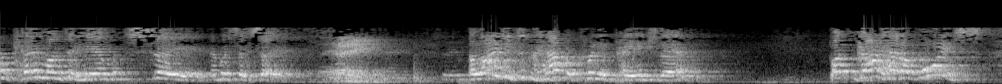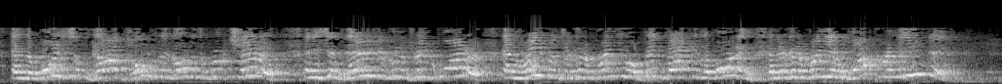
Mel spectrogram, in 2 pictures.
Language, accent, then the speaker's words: English; Illinois, United States; moved away as an adult; also born or lived in Oklahoma / Cleveland, Tennessee / Tennessee; now in Palmyra, United States; I grew up in Illinois.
